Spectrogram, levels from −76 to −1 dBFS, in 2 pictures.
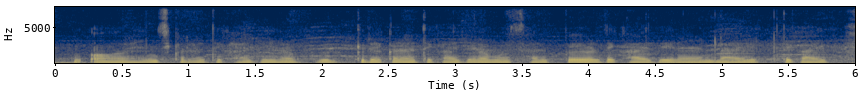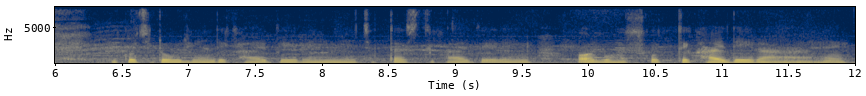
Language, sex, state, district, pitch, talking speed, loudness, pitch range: Hindi, female, Bihar, Kishanganj, 165 Hz, 190 wpm, -22 LUFS, 160-170 Hz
